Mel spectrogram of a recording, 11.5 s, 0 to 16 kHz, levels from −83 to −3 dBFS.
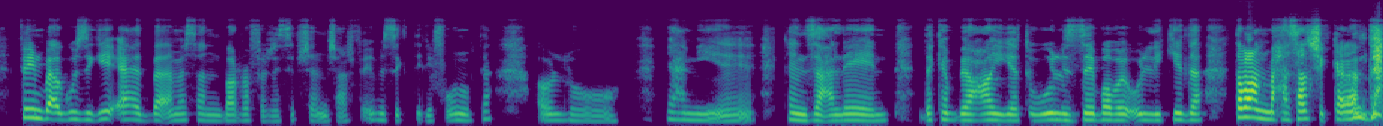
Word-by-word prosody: فين 255 Hz, -2 st, +2 dB
بقى 205 Hz, -3 st, +4 dB
جوزي 195 Hz, 0 st, -6 dB
جِه 210 Hz, +4 st, -3 dB
قاعد 195 Hz, -2 st, -1 dB
بقى 180 Hz, -, -3 dB
مثلًا 175 Hz, -2 st, -9 dB
برّه 170 Hz, +1 st, -6 dB
في 170 Hz, -, -15 dB
الريسيبشن 150 Hz, +3 st, -11 dB
مش 150 Hz, -, -7 dB
عارفة 160 Hz, -, -16 dB
إيه، -, -, -12 dB
مِسِك 180 Hz, -3 st, -10 dB
تليفونه 170 Hz, +3 st, -10 dB
وبتاع، 175 Hz, +6 st, -14 dB, 0.4 s
أقول 175 Hz, 0 st, -9 dB
له، 160 Hz, -2 st, -14 dB, 0.4 s
يعني 185 Hz, -4 st, -7 dB, 0.2 s
كان 190 Hz, -4 st, -1 dB
زعلان، 170 Hz, 0 st, -2 dB, 0.3 s
ده 185 Hz, -, -5 dB
كان 190 Hz, 0 st, -5 dB
بيعيّط 175 Hz, -1 st, 0 dB
ويقول 185 Hz, +2 st, 0 dB
إزاي 180 Hz, +2 st, +1 dB
بابا 185 Hz, 0 st, 0 dB
يقول 180 Hz, 0 st, -3 dB
لي 175 Hz, -, -2 dB
كده، 180 Hz, 0 st, -1 dB, 0.3 s
طبعًا 260 Hz, 0 st, +10 dB
ما 210 Hz, -3 st, +2 dB
حصلش 215 Hz, +2 st, +5 dB
الكلام 205 Hz, +1 st, +3 dB
ده، 335 Hz, -, +11 dB
180 Hz, 180 wpm, -23 LUFS, 170-195 Hz, 0.4 s, ده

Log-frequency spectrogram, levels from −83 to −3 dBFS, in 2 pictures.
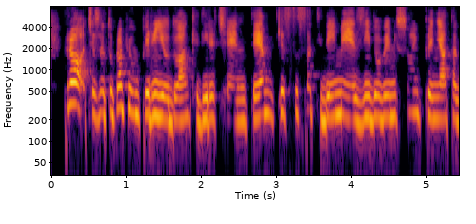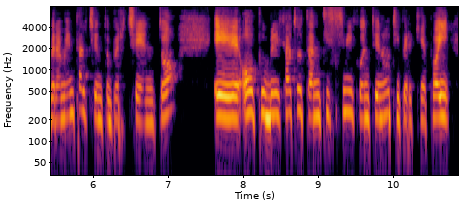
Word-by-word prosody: però 330 Hz, +1 st, +6 dB
c'è 235 Hz, -, -4 dB
stato 240 Hz, +2 st, -4 dB
proprio 290 Hz, -2 st, -1 dB
un 230 Hz, -, -2 dB
periodo 220 Hz, -4 st, +2 dB
anche 205 Hz, 0 st, -1 dB
di 200 Hz, -, 0 dB
recente, 205 Hz, +3 st, +1 dB
che 250 Hz, +4 st, -4 dB
so' 255 Hz, +1 st, -7 dB
stati 245 Hz, -3 st, -7 dB
dei 215 Hz, +3 st, 0 dB
mesi 210 Hz, -3 st, +2 dB
dove 220 Hz, +1 st, -1 dB
mi 220 Hz, -, -3 dB
sono 255 Hz, +5 st, -4 dB
impegnata 210 Hz, -2 st, -1 dB
veramente 210 Hz, +6 st, -4 dB
al 245 Hz, -, -6 dB
100%, 195 Hz, -, -4 dB, 0.5 s
ehm, 210 Hz, -2 st, +8 dB
ho 245 Hz, +2 st, +3 dB
pubblicato 245 Hz, +3 st, 0 dB
tantissimi 235 Hz, +3 st, -3 dB
contenuti 210 Hz, +1 st, -4 dB
perché 195 Hz, -1 st, -8 dB
poi 215 Hz, 0 st, +4 dB
215 Hz, 155 wpm, -24 LUFS, 205-240 Hz, 0.5 s, ehm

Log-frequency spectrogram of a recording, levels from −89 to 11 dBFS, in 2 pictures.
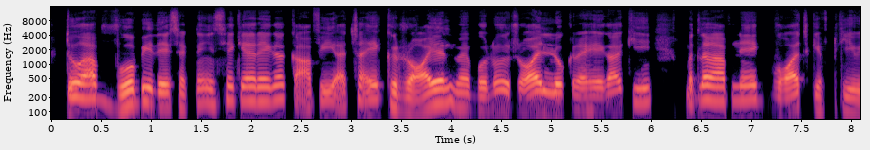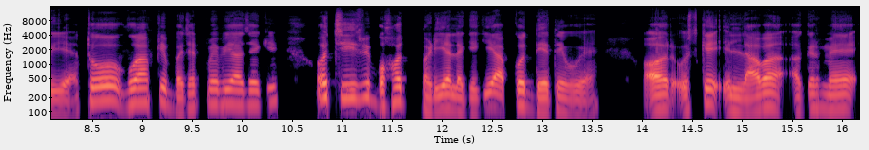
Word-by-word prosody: तो 205 Hz, -, +6 dB
आप 190 Hz, -, +5 dB, 0.2 s
वो 130 Hz, +5 st, +7 dB
भी 165 Hz, -, +4 dB
दे 125 Hz, -, +5 dB
सकते 125 Hz, +5 st, -6 dB
हैं 150 Hz, -, -3 dB
इससे 170 Hz, +4 st, -4 dB
क्या 170 Hz, 0 st, +1 dB
रहेगा 165 Hz, +2 st, +1 dB
काफ़ी 90 Hz, -8 st, -3 dB
अच्छा -, -, -5 dB
एक 90 Hz, -, -4 dB
रॉयल 150 Hz, -, +5 dB
मैं 125 Hz, -1 st, +1 dB
बोलूँ, 135 Hz, +7 st, -1 dB
रॉयल 135 Hz, +1 st, +5 dB
लुक 125 Hz, -2 st, +1 dB
रहेगा 110 Hz, +5 st, -1 dB
कि 155 Hz, 0 st, -4 dB, 0.4 s
मतलब 180 Hz, 0 st, +3 dB
आपने 170 Hz, +1 st, +1 dB
एक 180 Hz, -1 st, -2 dB, 0.2 s
वॉच 115 Hz, +4 st, +3 dB
गिफ्ट 110 Hz, -, -8 dB
की 105 Hz, -, -5 dB
हुई 90 Hz, -1 st, -4 dB
है। -, -, -5 dB
तो 160 Hz, 0 st, +1 dB, 0.3 s
वो 155 Hz, -, +4 dB
आपके 155 Hz, +1 st, 0 dB
बजट 125 Hz, +5 st, -5 dB
में 145 Hz, -, -1 dB
भी 145 Hz, -, -3 dB
आ 140 Hz, -, +1 dB
जाएगी 140 Hz, +4 st, -5 dB, 0.4 s
और 200 Hz, -, +6 dB
चीज़ 190 Hz, 0 st, -3 dB
भी 205 Hz, -, -1 dB, 0.2 s
बहुत 165 Hz, +3 st, 0 dB, 0.2 s
बढ़िया 110 Hz, +3 st, +1 dB
लगेगी 100 Hz, +3 st, -4 dB
आपको 140 Hz, -, +1 dB
देते 100 Hz, -2 st, -3 dB
हुए 90 Hz, -3 st, -6 dB, 0.5 s
और 115 Hz, +1 st, +5 dB, 0.2 s
उसके 150 Hz, -, -2 dB
अलावा 100 Hz, +5 st, +2 dB, 0.2 s
अगर 110 Hz, +5 st, -6 dB
मैं 115 Hz, +1 st, 0 dB
135 Hz, 185 wpm, -22 LUFS, 105-160 Hz, 0.5 s, वो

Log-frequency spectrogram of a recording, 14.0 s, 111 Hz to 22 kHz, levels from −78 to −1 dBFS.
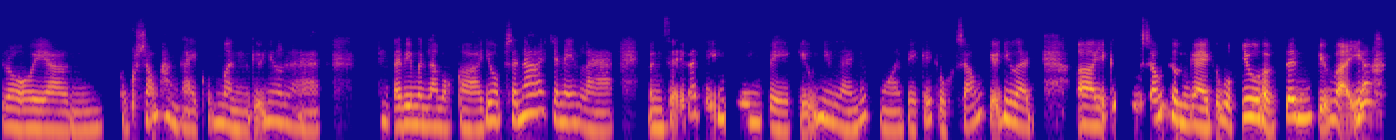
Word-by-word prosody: rồi, 175 Hz, -2 st, 0 dB
ờ, 165 Hz, -1 st, -2 dB, 0.5 s
cuộc -, -, -10 dB
sống 280 Hz, -, -3 dB
hàng 265 Hz, -8 st, -3 dB
ngày 175 Hz, -3 st, -6 dB
của -, -, -14 dB
mình, 195 Hz, -6 st, -3 dB
kiểu -, -, -4 dB
như 230 Hz, -2 st, -3 dB
là 180 Hz, -6 st, -7 dB, 0.7 s
tại 185 Hz, -, +1 dB
vì 205 Hz, 0 st, +3 dB
mình 200 Hz, -1 st, -1 dB
là 190 Hz, 0 st, -1 dB
một, 175 Hz, -1 st, -6 dB
à, 170 Hz, -2 st, -3 dB
du 230 Hz, -, +3 dB
học 230 Hz, -, -1 dB
sinh 230 Hz, 0 st, 0 dB
á 315 Hz, +4 st, +2 dB
cho 230 Hz, -, -2 dB
nên 215 Hz, -1 st, -1 dB
là 160 Hz, -4 st, -7 dB, 0.3 s
mình 175 Hz, -, -2 dB
sẽ 175 Hz, -, -3 dB
phát 290 Hz, -, -3 dB
triển 255 Hz, -, 0 dB, 0.2 s
riêng 220 Hz, 0 st, -1 dB
về, 165 Hz, -4 st, -1 dB
kiểu -, -, -3 dB
như 265 Hz, -4 st, +3 dB
là, 180 Hz, -5 st, -4 dB
nước 240 Hz, +10 st, -3 dB
ngoài, 165 Hz, -2 st, -6 dB
về 165 Hz, -, -5 dB
cái 235 Hz, -, -4 dB
cuộc 165 Hz, -2 st, -5 dB
sống, 200 Hz, +10 st, -4 dB
kiểu -, -, 0 dB
như 250 Hz, -3 st, +4 dB
là, 195 Hz, -4 st, +1 dB, 0.5 s
ờ, 195 Hz, -1 st, +5 dB
những 190 Hz, -, -2 dB
cái 425 Hz, -, 0 dB
cuộc 415 Hz, -, -9 dB
sống 255 Hz, -, +2 dB
thường 220 Hz, -6 st, +4 dB
ngày 185 Hz, -4 st, +4 dB
của -, -, -1 dB
một 210 Hz, -5 st, +1 dB
du 265 Hz, 0 st, +9 dB
học -, -, +6 dB
sinh, 260 Hz, 0 st, +8 dB
kiểu -, -, +2 dB
vậy -, -, +5 dB
á, -, -, -7 dB
200 Hz, 245 wpm, -21 LUFS, 175-240 Hz, 0.7 s, du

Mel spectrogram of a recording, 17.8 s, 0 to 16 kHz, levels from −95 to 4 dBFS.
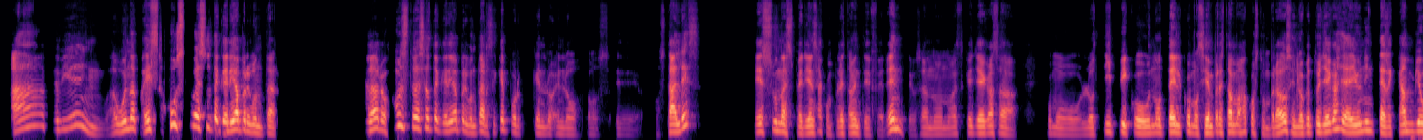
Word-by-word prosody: Ah, 285 Hz, +2 st, -3 dB
qué 205 Hz, -, -11 dB
bien. 215 Hz, -, -9 dB
Alguna 195 Hz, +10 st, 0 dB
es 205 Hz, +3 st, +1 dB
justo 315 Hz, -5 st, -2 dB
eso 255 Hz, -2 st, +3 dB
te -, -, +2 dB
quería 195 Hz, +2 st, +7 dB
preguntar. 155 Hz, -, -2 dB, 1.1 s
Claro, 215 Hz, +5 st, +2 dB
justo, 275 Hz, -2 st, +1 dB
eso 240 Hz, 0 st, 0 dB
te -, -, -2 dB
quería 190 Hz, +5 st, -1 dB
preguntar, 160 Hz, -1 st, -3 dB
sí 155 Hz, -, -22 dB
que 210 Hz, -, -3 dB
porque 160 Hz, -5 st, -12 dB
en 130 Hz, -2 st, -10 dB
lo 130 Hz, -, -13 dB
en 125 Hz, -2 st, -16 dB
los, 120 Hz, -2 st, -14 dB, 0.5 s
eh, 110 Hz, -3 st, -34 dB, 0.2 s
hostales 160 Hz, -, +1 dB, 0.7 s
es 165 Hz, +1 st, -4 dB
una 175 Hz, -3 st, +1 dB
experiencia 145 Hz, +3 st, -4 dB
completamente 135 Hz, +1 st, -6 dB
diferente. 190 Hz, -, -2 dB
O -, -, -29 dB
sea, 125 Hz, +1 st, -14 dB
no 125 Hz, +1 st, -14 dB
no 125 Hz, +1 st, -16 dB
es 130 Hz, -, -18 dB
que 145 Hz, -2 st, -10 dB
llegas 140 Hz, +1 st, -1 dB
a 130 Hz, -4 st, -7 dB, 0.3 s
como 115 Hz, -4 st, -15 dB
lo 125 Hz, +1 st, -8 dB
típico, 160 Hz, +1 st, -2 dB
un 135 Hz, +3 st, 0 dB
hotel 150 Hz, 0 st, +5 dB
como 155 Hz, -5 st, -2 dB
siempre 150 Hz, +3 st, +1 dB
estamos 155 Hz, +1 st, +2 dB
acostumbrados, 160 Hz, +1 st, 0 dB
sino 135 Hz, -1 st, -2 dB
que 155 Hz, -, -3 dB
tú 160 Hz, -, -1 dB
llegas 170 Hz, +7 st, +3 dB
y -, -, +5 dB
hay 150 Hz, -1 st, +5 dB
un 165 Hz, -, +1 dB
intercambio 165 Hz, +1 st, +1 dB
155 Hz, 185 wpm, -22 LUFS, 135-195 Hz, 1.1 s, quería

